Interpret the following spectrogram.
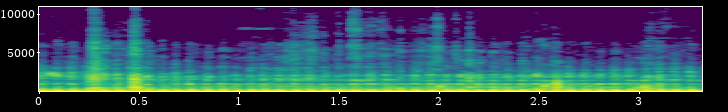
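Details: TVS King Deluxe three-wheeler (bao-bao) single-cylinder, after replacing high-tension wire for stalling, hard starting and low power uphill: firm, steady beat around three pulses a second, even, no misfire; normal idle.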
